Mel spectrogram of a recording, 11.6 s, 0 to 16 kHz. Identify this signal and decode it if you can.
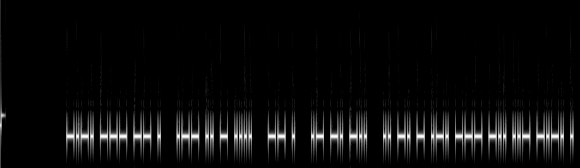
Morse code, heard as a keyed tone, about 25 wpm, 700 Hz. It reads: COME WITH ME AND INTRODUCE
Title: Sentences from Top 1600 Words 25wpm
